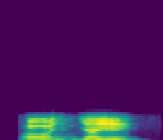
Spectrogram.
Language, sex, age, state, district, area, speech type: Manipuri, male, 30-45, Manipur, Kangpokpi, urban, conversation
